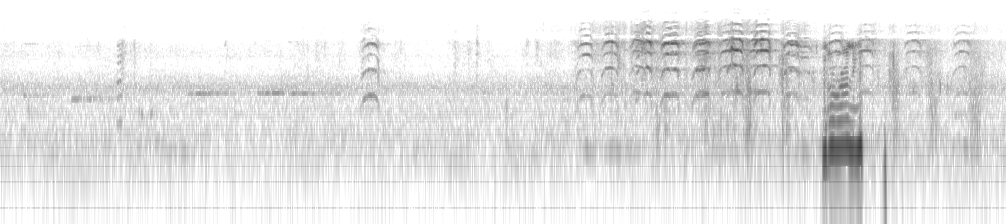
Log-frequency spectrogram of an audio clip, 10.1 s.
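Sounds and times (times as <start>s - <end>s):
birds calling: 5.8s - 10.0s.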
